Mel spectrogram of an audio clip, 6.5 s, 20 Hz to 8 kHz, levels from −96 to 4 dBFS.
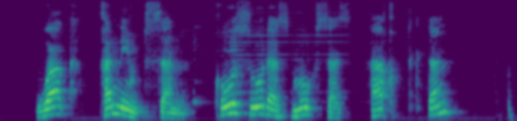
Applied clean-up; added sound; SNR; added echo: neural mask model DeepFilterNet 3.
